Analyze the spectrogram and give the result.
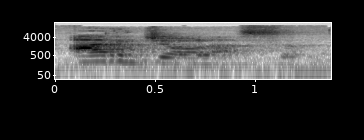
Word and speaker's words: Argiolas: Argiolas.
